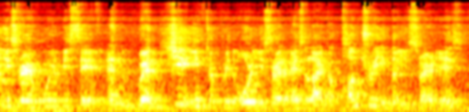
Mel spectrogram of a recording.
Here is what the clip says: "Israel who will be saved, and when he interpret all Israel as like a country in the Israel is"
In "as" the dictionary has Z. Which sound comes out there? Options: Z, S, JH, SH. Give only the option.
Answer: S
